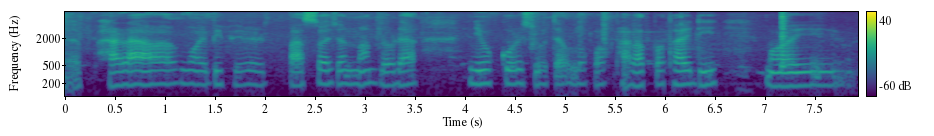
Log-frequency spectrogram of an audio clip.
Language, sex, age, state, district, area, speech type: Assamese, female, 45-60, Assam, Darrang, rural, spontaneous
